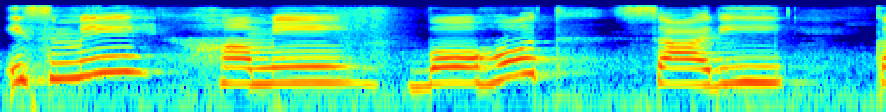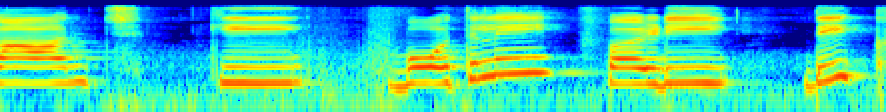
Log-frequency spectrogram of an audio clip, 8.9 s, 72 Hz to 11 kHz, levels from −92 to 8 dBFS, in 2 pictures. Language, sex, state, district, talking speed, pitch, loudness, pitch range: Hindi, male, Punjab, Fazilka, 60 wpm, 275 Hz, -14 LUFS, 270-330 Hz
